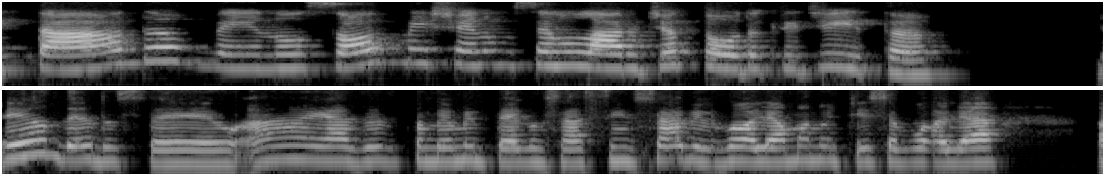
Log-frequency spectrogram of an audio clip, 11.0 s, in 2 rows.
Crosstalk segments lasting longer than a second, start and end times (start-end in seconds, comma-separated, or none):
none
